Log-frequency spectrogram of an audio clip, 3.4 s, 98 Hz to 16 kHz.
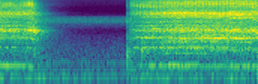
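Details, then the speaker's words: Horizon Hobby Spitfire 1.2m RC plane with faulty rudder servo (stripped gear): high, smooth motor whine stopping briefly then restarting evenly as the retracts cycle; normal retract operation. "watch these awesome retracts work. Oh, that is so cool, guys. Those retracts are so sweet."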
